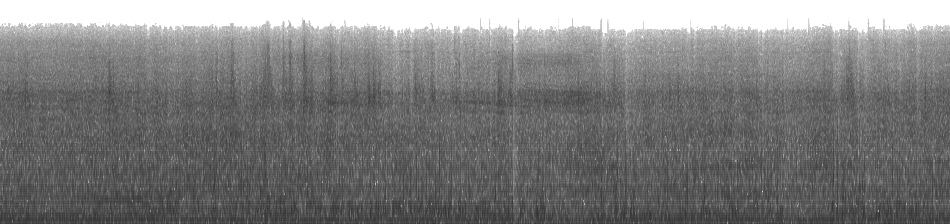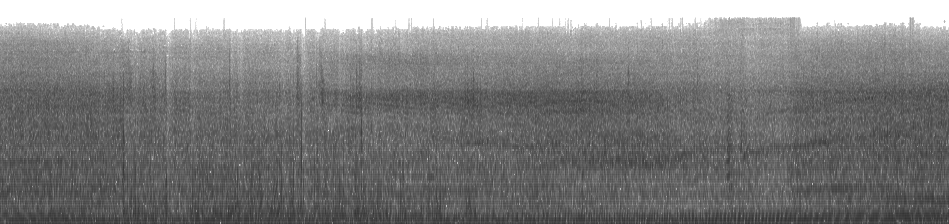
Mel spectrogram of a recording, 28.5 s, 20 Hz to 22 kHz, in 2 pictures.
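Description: Kawasaki ZRX1100's inline-four engine running at a steady cruise, with wind rushing over the helmet or bike-mounted microphone. Near the end the engine note rises as the bike speeds up.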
